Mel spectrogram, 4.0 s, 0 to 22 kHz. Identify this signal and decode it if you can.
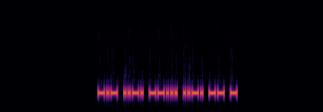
Morse code, heard as a keyed tone, about 43 wpm, 700 Hz. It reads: KF7FMT
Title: USA Call Signs - 6 Characters - 3x Character Spacing - 45wpm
